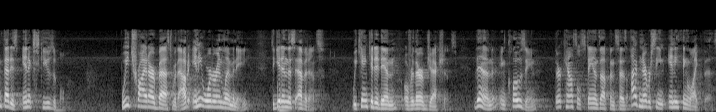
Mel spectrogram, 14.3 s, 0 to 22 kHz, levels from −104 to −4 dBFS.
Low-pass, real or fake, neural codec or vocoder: 7.2 kHz; real; none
